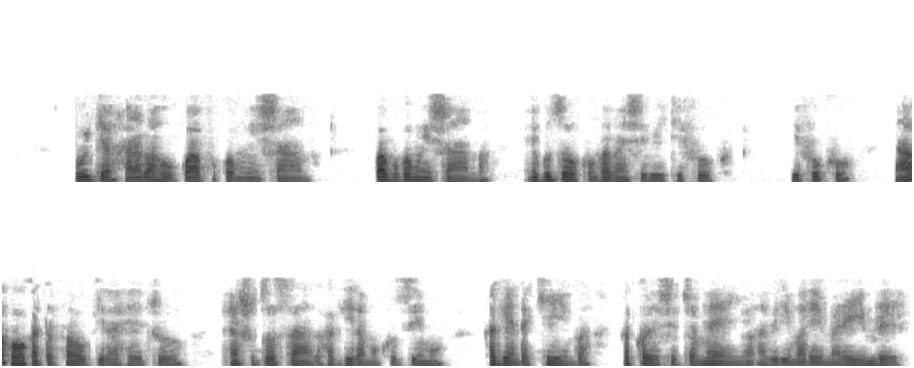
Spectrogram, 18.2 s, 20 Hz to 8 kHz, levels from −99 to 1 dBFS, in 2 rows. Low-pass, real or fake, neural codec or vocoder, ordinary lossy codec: 7.2 kHz; real; none; AAC, 16 kbps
